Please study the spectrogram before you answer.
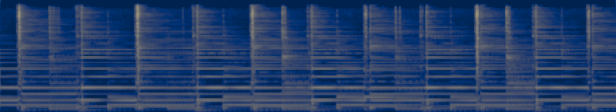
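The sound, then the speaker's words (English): Clawhammer-style guitar playing a drop-thumb pattern at the seventh fret, a steady, rolling rhythm of plucked notes alternating between bass and higher strings, played alone. “And I'll go ahead and use just this seventh fret position to kind of demonstrate what a drop thumb would sound like.”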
